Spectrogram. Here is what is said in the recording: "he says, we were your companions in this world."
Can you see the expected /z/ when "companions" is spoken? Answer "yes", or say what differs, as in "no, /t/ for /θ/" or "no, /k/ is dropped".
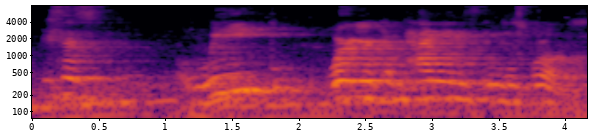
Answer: yes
